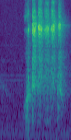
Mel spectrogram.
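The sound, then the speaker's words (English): Rustling of paper as someone flips through a paper pamphlet left on a hotel concierge desk, a few soft crinkly swishes and rubs in quick succession after a brief near-silence. “That's the sound of me going through the pamphlet that's left on my concierge desk there of”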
